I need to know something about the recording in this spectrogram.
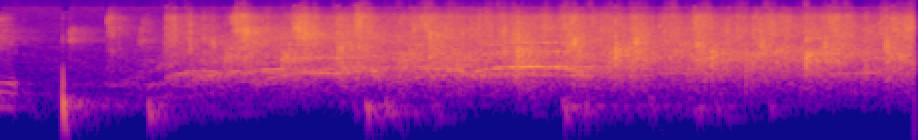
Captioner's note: audience applauding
